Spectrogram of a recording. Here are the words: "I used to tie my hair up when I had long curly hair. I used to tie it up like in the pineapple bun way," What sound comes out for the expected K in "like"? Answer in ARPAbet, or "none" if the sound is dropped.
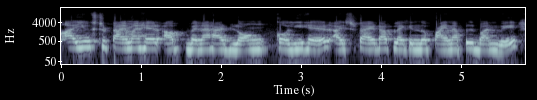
K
